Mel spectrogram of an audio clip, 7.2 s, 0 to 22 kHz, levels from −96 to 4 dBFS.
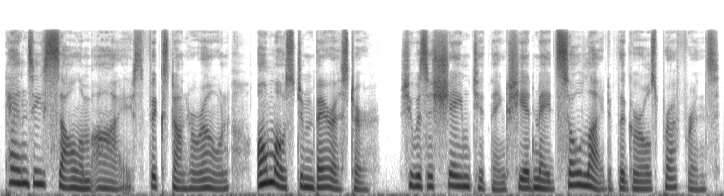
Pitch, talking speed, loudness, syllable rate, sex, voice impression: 180 Hz, 200 wpm, -20 LUFS, 5.5 syllables/s, female, very feminine, adult-like, fluent, slightly intellectual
